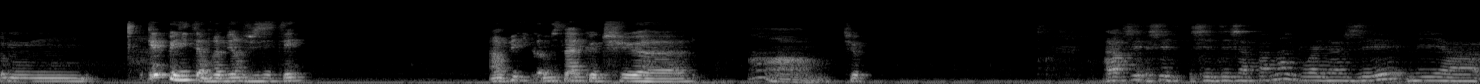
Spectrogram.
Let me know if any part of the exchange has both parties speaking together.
No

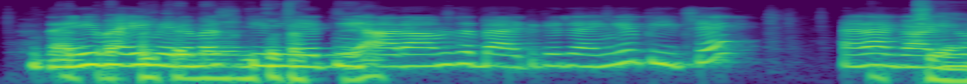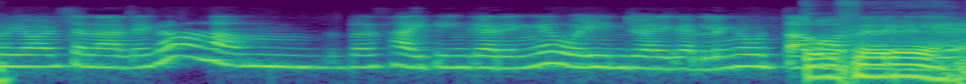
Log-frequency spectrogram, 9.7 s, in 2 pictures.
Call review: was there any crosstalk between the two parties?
Yes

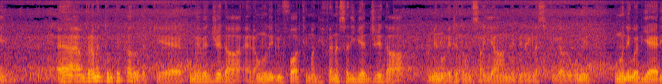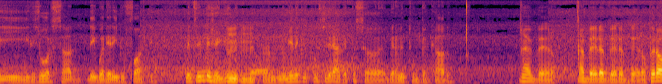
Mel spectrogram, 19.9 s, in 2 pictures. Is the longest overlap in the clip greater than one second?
No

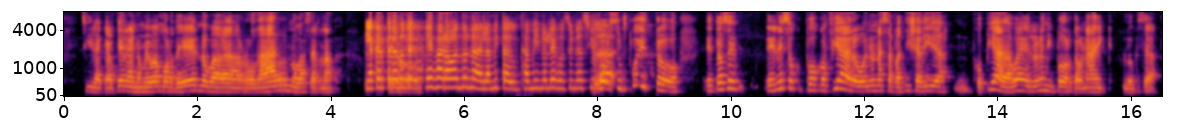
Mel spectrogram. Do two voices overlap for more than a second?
No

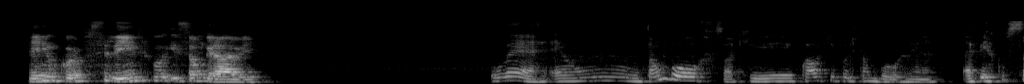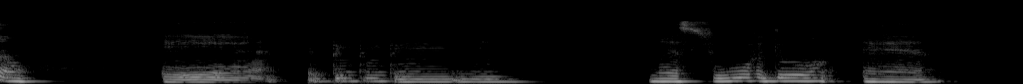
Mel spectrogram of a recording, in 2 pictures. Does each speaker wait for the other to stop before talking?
Yes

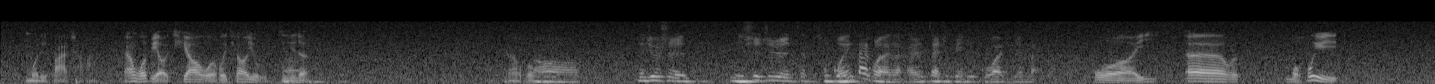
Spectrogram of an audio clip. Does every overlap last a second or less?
Yes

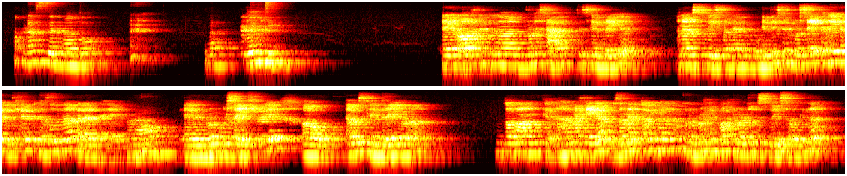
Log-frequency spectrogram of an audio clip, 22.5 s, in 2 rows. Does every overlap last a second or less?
Yes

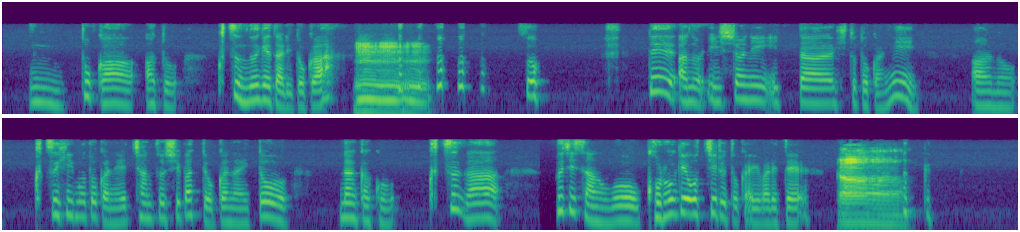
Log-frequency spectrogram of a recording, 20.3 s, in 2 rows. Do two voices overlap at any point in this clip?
No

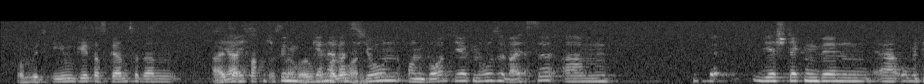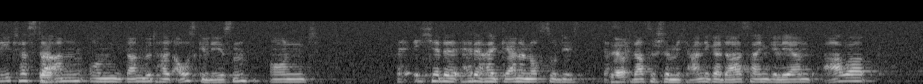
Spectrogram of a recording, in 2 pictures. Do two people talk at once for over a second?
Yes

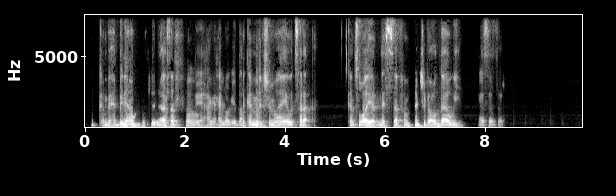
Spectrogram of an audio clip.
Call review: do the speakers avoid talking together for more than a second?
Yes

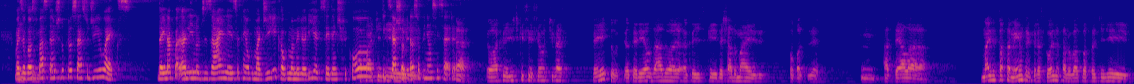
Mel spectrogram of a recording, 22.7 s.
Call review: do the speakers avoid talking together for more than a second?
No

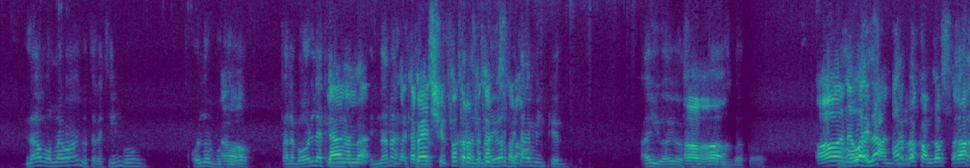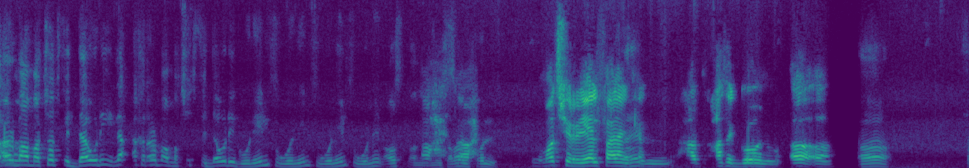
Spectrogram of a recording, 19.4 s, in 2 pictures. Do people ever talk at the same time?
Yes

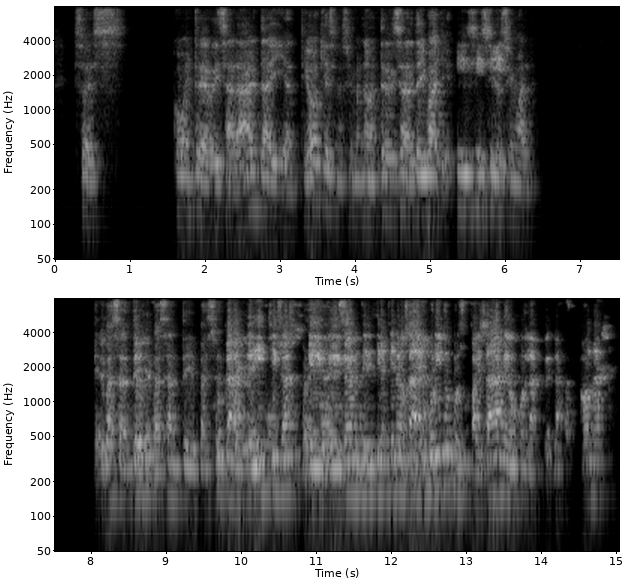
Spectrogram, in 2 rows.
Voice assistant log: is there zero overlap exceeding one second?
No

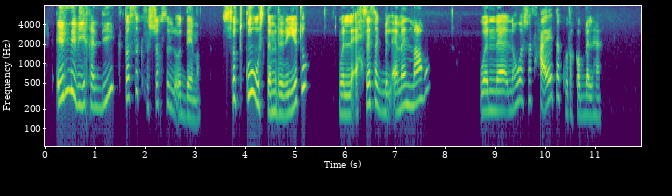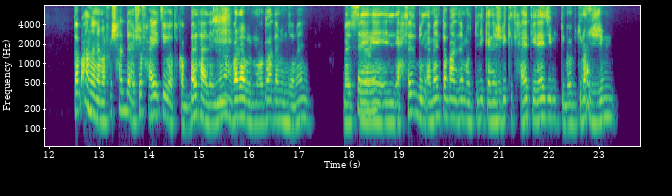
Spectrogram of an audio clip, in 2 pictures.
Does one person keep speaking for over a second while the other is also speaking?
No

